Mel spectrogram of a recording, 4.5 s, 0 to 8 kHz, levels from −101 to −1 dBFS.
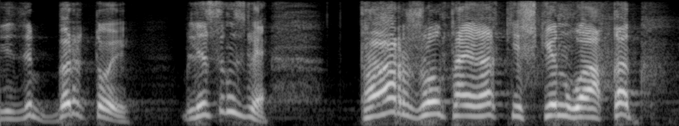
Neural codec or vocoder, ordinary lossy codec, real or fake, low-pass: codec, 16 kHz, 16 kbps, FreqCodec, larger model; none; fake; none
